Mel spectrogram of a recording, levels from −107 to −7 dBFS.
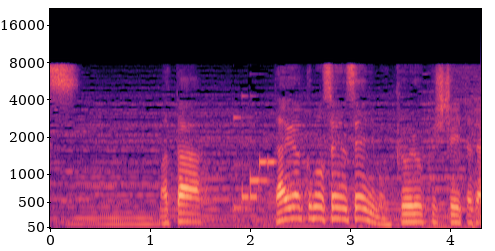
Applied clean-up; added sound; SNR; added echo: none; none; none; none.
